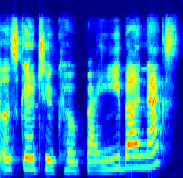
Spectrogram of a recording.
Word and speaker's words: Copaiba: All right, let's go to Copaiba next. This is pronounced copaiba.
